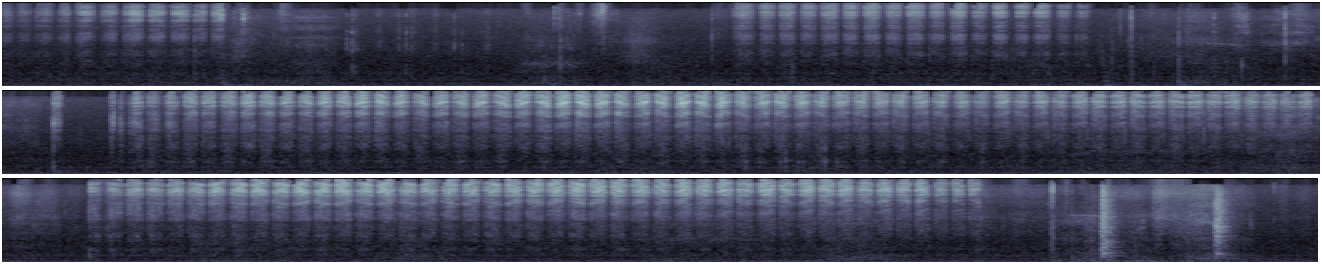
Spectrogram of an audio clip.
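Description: A graphite pencil shades a drawing of a Michelangelo sculpture on paper, producing a long, soft, continuous scratchy rubbing with slight changes in pressure and brief pauses, close and quiet, with a couple of taps near the end.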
